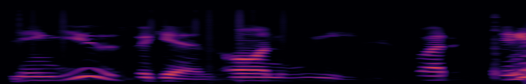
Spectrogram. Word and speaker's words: ennui: I said, oh, my God, there's that word from 30 years ago, E-N-N-U-I. And if I... – Right. – I pronounce it on we. Am I wrong? – On we. Okay, on we.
